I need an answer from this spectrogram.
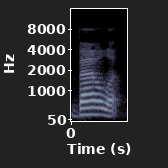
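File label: "viola", English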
